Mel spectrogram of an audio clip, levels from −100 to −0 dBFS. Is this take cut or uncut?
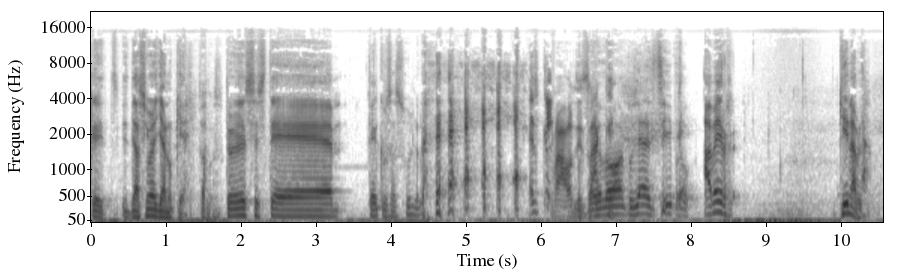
cut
